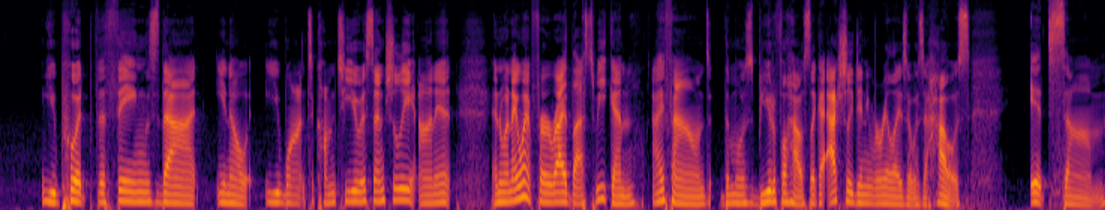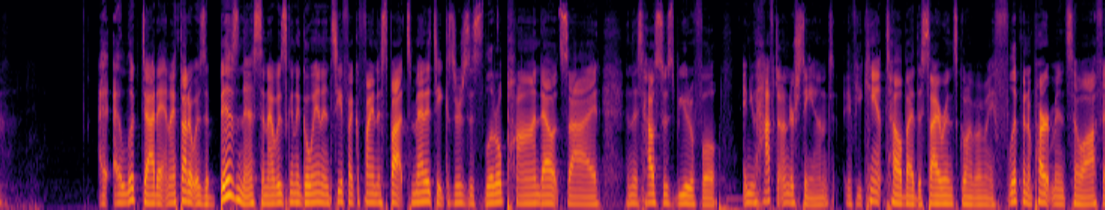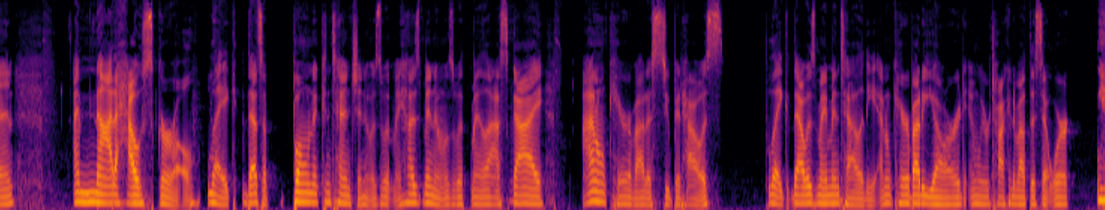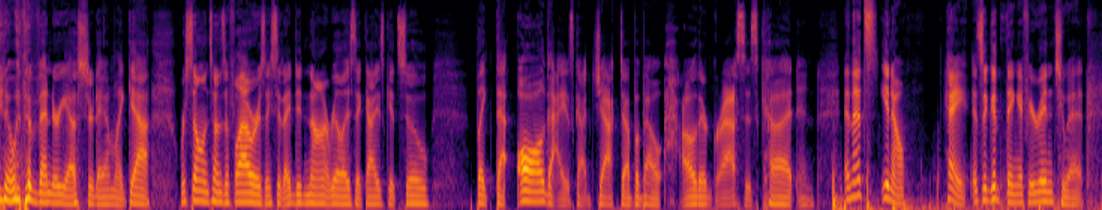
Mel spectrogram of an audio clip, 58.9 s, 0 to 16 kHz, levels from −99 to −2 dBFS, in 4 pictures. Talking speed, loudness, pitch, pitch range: 205 wpm, -30 LUFS, 140 Hz, 125-155 Hz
